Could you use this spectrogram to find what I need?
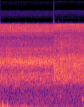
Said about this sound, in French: Une douche donc obligatoire à l'entrée.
